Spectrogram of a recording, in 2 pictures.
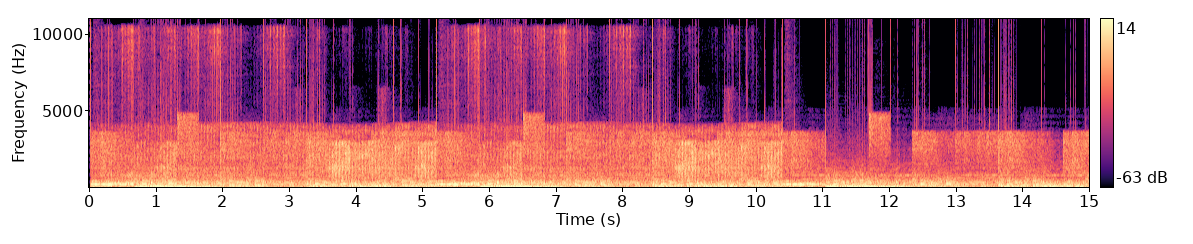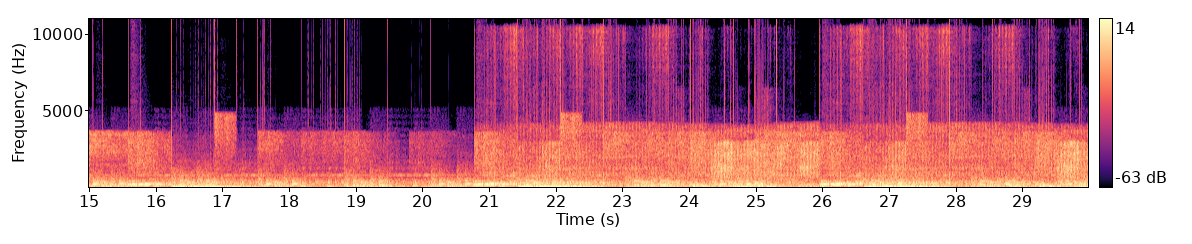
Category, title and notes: Music > Multiple instruments
Demo Track #2988 (Industraumatic)
Ambient, Games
